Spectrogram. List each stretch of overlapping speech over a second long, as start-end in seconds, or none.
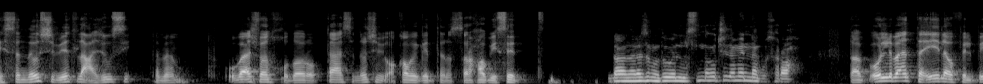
none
